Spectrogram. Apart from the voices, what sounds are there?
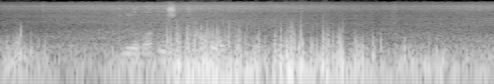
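sea waves and wind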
